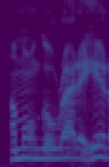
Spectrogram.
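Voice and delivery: hammed-up cheerful declaration; playful put-on voice. Streamer hyping up chat about the drawing, mock announcer.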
